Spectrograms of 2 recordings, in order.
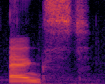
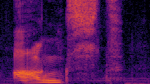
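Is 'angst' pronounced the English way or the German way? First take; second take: English; German. First: The word is given an ordinary English pronunciation. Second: The word is given a German-sounding pronunciation. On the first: "in English that's pronounced angst" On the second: "with a little stink on it like that, like she's code switching to German"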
